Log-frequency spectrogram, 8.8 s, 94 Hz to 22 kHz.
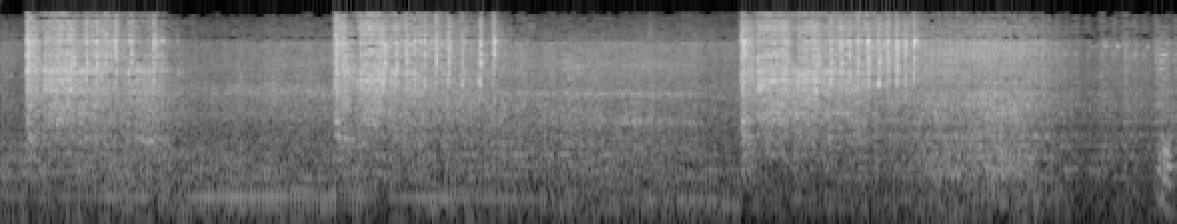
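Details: Honda Scoopy FI scooter with white exhaust smoke after an oil change: it catches and blips but won't hold revs and dies. Fuel pressure peaks at 21–25 psi versus the normal 40+, and the piston and cylinder are badly scored.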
